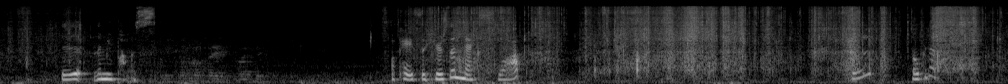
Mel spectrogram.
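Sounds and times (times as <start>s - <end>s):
gift bag and tissue paper crinkling: 0.0s - 1.3s, 3.7s - 10.0s.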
